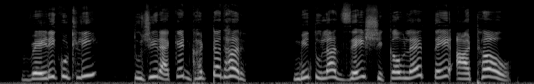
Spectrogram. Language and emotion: Marathi, angry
